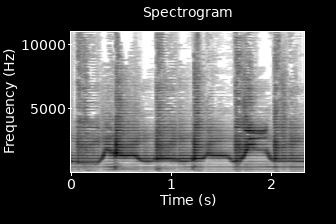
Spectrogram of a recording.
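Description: Solo jew's harp played as a melody: a steady drone that never changes pitch, twanged about three times a second, with the tune sung out in its overtones as the mouth shape changes.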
